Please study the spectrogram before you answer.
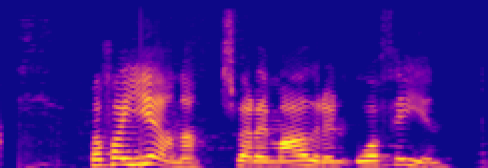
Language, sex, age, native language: Icelandic, female, 11, Icelandic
